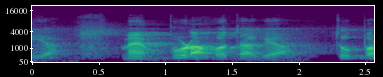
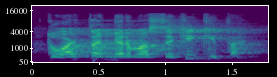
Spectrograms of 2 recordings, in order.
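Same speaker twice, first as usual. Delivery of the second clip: fast, raised reproach in Punjabi; mocking son; 5 semitones higher, faster than usual. Son taunting his father, fast and reproachful. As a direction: fling it at the father quickly. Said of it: "ایک بچہ اپنے باپ سے کہہ رہا تھا".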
